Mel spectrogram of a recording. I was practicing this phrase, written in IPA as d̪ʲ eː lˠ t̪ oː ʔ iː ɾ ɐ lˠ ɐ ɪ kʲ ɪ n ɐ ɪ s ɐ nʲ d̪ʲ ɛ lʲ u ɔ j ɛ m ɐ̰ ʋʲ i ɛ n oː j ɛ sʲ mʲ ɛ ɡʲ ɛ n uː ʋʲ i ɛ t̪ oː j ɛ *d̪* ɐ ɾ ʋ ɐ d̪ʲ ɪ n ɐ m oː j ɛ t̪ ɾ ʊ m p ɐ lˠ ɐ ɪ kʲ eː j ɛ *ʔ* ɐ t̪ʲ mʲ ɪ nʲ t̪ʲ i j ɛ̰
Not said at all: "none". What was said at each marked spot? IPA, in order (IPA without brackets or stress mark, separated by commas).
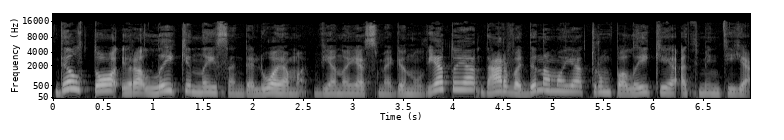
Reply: d̪, ʔ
